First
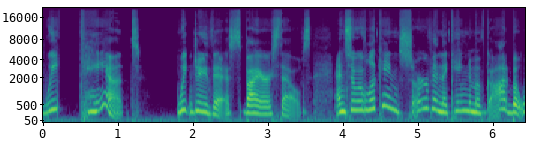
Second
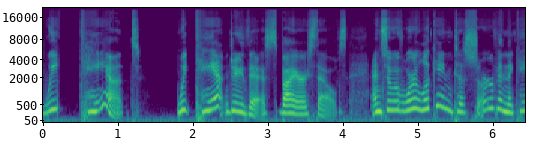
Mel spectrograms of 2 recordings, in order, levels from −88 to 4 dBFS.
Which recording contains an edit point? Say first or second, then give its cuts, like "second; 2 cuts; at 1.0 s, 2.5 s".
first; 3 cuts; at 1.9 s, 4.3 s, 4.7 s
